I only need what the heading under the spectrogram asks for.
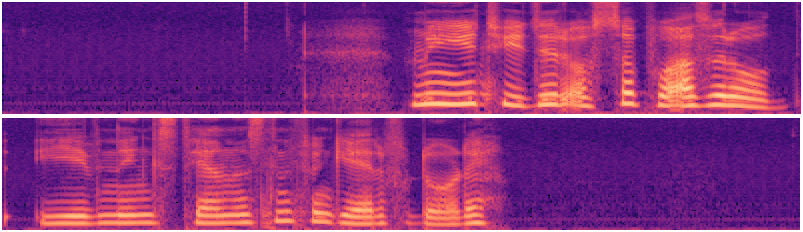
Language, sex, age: Norwegian, female, 23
